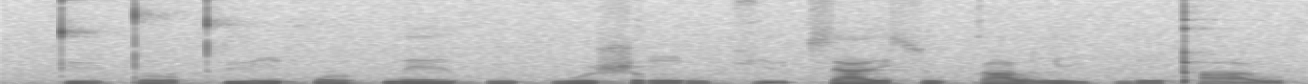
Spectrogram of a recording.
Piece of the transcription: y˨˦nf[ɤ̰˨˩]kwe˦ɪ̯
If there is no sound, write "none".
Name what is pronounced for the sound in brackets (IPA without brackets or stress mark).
ɤ˥˨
